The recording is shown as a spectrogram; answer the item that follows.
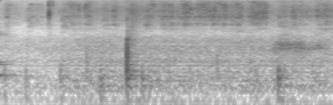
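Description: Chalk or marker writing on a board during a lecture on types of solutions, with faint scratchy strokes and a couple of sharper taps at quiet, close range.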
